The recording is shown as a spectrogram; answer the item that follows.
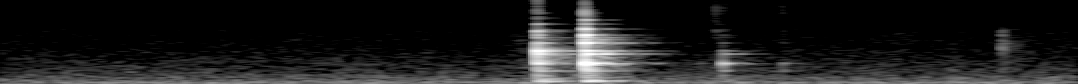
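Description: Mamey sapote pit set down on a plate: two sharp knocks close together about halfway through, with a short ring, then a couple of faint taps.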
